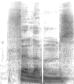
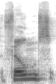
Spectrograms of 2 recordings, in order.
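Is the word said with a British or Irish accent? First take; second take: Irish; British. First: The word is said with an Irish accent. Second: The word is said with a British accent. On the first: "Cantor pronounces it films, it's a very kind of Irish pronunciation" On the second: "in British English, we usually use this films"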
